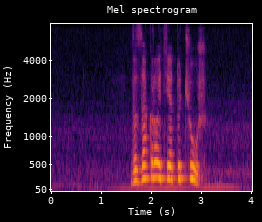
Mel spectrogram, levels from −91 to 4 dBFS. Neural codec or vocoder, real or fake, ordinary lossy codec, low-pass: none; real; none; none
